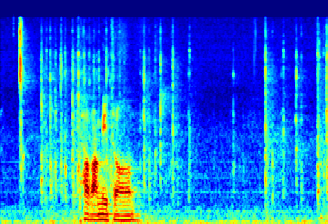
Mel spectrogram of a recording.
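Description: Someone types on a computer keyboard, a scattered run of close, light clicks that continues under a brief spoken word.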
